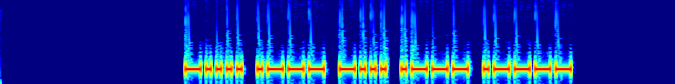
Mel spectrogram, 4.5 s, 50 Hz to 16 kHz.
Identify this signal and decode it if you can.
Morse code, heard as a keyed tone, about 36 wpm, 700 Hz. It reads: 6JBJ1
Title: Five Challenging Letter-Number Combinations 35wpm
